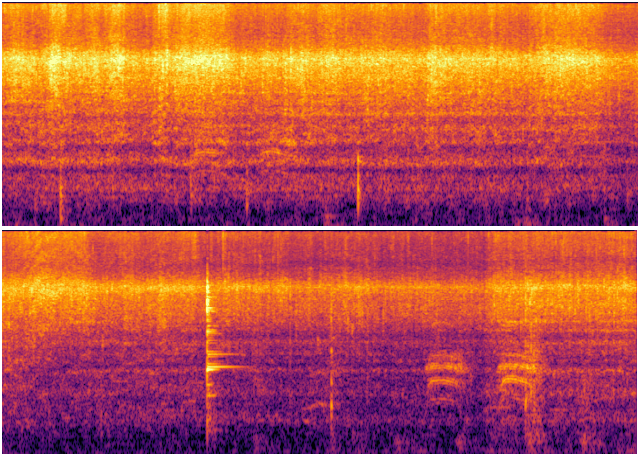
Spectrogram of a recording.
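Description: Onions, ginger-garlic paste and whole spices sizzling in hot oil in an aluminium pot while a wooden spoon stirs them. The sizzle grows quieter about halfway through, and a single sharp knock comes about two-thirds of the way in.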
